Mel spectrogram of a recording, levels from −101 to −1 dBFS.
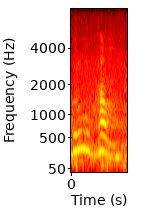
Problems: constant background noise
